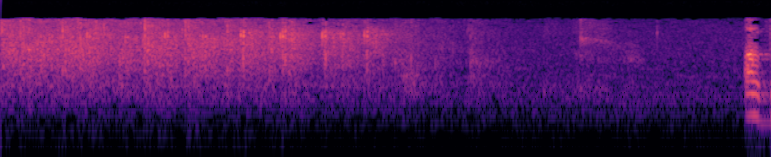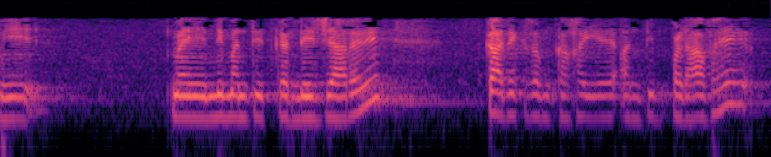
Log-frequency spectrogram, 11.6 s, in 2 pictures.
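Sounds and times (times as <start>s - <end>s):
audience applause: 0.0s - 3.7s
speech: 5.6s - 6.2s, 7.0s - 8.8s, 9.4s - 11.5s.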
